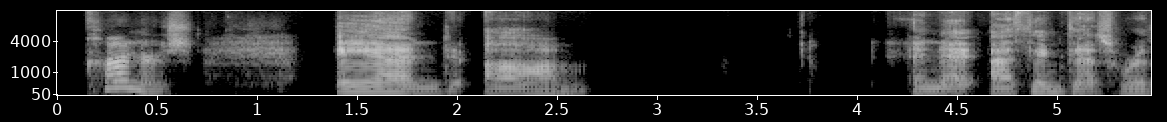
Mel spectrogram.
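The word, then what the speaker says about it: Körner's: Now it's spelled Kor, but it has 2 of the little umlauts over the O, which then turns it into Kerner's.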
